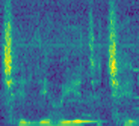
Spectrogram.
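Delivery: soft, close whisper. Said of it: "তা নয় আস্তে আস্তে কানে কানে".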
